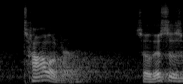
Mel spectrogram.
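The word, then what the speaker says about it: Taliaferro: times one version is talia farro another one is tala farro but this fellow during the Civil War his last name believe it or not was actually pronounced Tolliver so this is William Tolliver then we have Lewis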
